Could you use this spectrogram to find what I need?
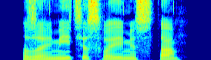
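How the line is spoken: Weary male sigh. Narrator (Russian): вздохнул мужчина

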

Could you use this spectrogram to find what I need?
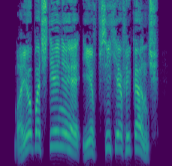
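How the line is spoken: Shouted from window. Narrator (Russian): крикнул я, высовываясь из окошка

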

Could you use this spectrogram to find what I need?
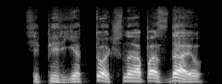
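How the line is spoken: Exclamation. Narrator (Russian): воскликнула она

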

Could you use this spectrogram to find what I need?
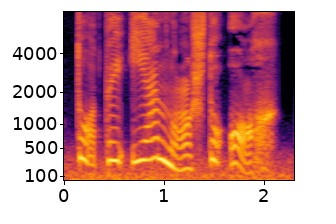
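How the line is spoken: Angry exclamation. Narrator (Russian): сердито воскликнула колдунья

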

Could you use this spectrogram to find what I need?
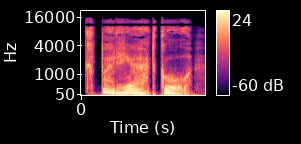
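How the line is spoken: Sigh. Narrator (Russian): вздохнул Марцелл-младший

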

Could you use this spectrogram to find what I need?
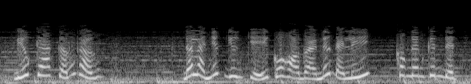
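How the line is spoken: Crying out. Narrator (Vietnamese): Dương Ngữ Yên la lên

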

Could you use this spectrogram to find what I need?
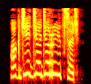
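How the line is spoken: Exclamation. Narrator (Russian): воскликнула одна из них

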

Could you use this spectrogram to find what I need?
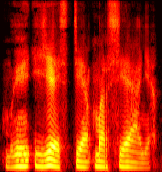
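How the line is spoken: Slow hissing voice. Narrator (Russian): медленно произнес шипящий голос другого

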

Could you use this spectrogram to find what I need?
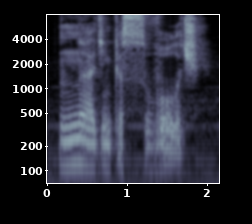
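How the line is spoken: Quiet. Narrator (Russian): тихо сказал он

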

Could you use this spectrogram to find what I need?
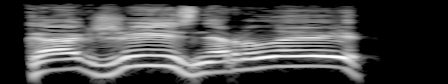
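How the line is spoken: Barking shout. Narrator (Russian): гаркнул я

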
